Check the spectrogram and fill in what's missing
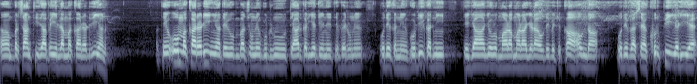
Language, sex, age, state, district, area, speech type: Dogri, male, 60+, Jammu and Kashmir, Samba, rural, spontaneous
